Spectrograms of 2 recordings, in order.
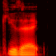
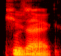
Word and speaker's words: Cusack: How you say his name? His last name. I think it's Cusack. – Cusack. – Yeah.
